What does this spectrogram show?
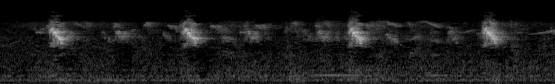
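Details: Canary in nature giving sharp, high downward-sweeping chirps, four clear notes spaced roughly one and a half seconds apart, softer twittering between them.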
